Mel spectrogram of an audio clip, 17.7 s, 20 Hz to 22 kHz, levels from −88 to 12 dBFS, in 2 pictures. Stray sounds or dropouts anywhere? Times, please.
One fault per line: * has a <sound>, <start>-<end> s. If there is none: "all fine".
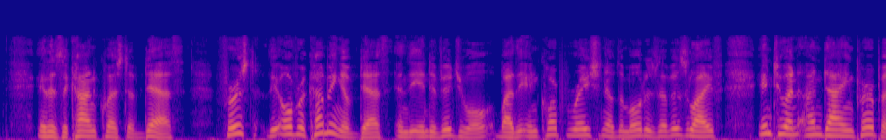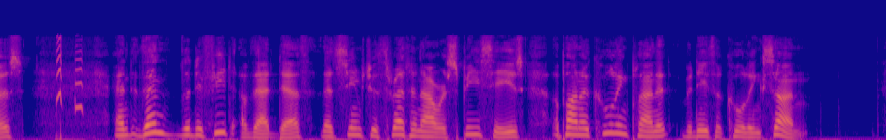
* has a squeak, 9.4-9.7 s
